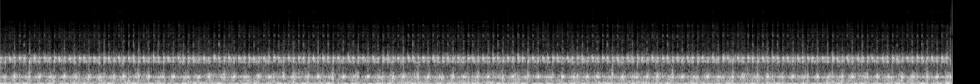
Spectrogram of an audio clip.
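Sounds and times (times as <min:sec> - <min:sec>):
deep steady laser beam: 0:00.0 - 0:09.5.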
